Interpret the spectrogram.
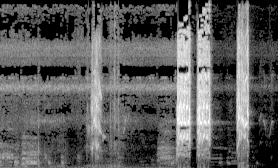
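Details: Yellow-sided conure singing in the morning: quiet mumbled chatter and a brief squeak, then three loud, rasping screeches in fast succession.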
